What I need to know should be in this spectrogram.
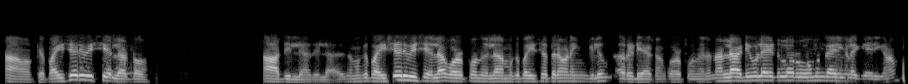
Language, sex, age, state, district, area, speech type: Malayalam, male, 60+, Kerala, Kozhikode, urban, conversation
